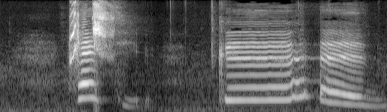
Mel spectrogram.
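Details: Pet bird copying a human sneeze: a short sneeze-like burst followed by whistled tones.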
